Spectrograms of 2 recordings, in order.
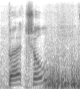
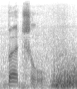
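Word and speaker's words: Burchell: It's Birchall, B-U-R-C-H-E-L-L, Birchall. And he was, like I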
